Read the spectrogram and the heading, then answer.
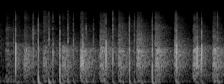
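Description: crowd, applause

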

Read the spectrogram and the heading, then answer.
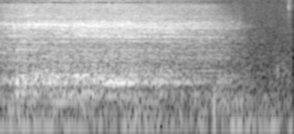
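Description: human body sound, deep inhalation

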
